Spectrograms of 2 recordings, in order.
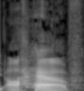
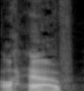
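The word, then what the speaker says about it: Ahav (אהב): And so the most common way of pronouncing this would be Ahav. The B on the end has almost more of a V sound, Ahav.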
